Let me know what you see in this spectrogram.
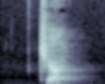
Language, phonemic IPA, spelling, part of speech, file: Dutch, /ca/, tja, interjection, Nl-tja.ogg
- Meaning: 1. Used to express thinking or pondering; hmm, yeah well 2. Used to express ambivalence or resignation 3. Used to express indifference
